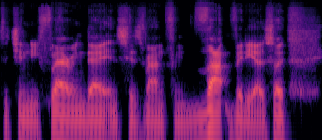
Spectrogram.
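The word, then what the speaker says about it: Syzran: I pronounced it incorrectly. Anyway, Sizan, that's been targeted multiple times previously.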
